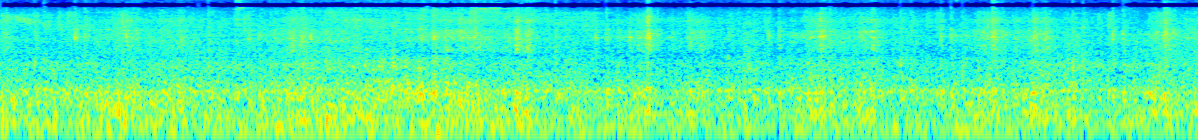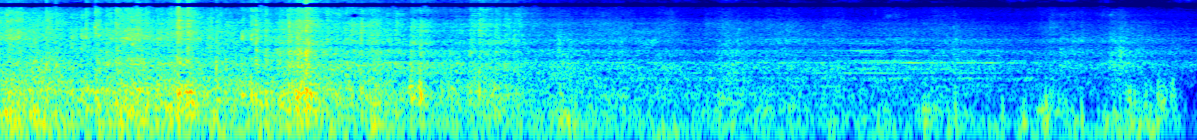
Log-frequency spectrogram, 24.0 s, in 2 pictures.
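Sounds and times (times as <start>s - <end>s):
wheels clacking over rail joints: 0.0s - 17.8s
freight train rumbling past: 0.0s - 23.9s.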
